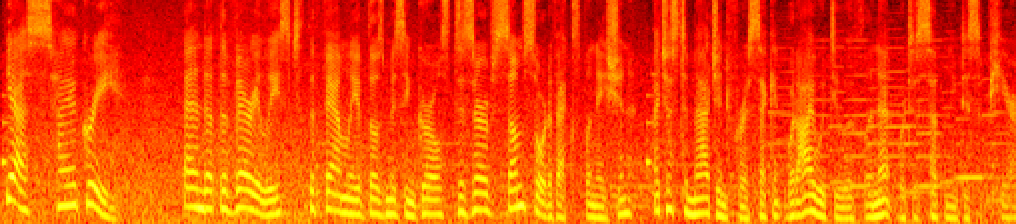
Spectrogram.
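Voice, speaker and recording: A woman's voice: sits low, lively intonation, a little fast. A woman voicing a polite, composed and earnest young male stage magician in a scripted video game. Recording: music behind the dialogue. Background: game music.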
